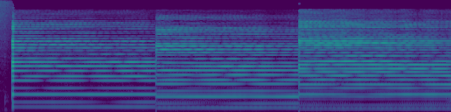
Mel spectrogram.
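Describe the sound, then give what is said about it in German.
An electronic school gong chime sounds three sustained, steady tones in a row, each lasting about a second and a half and stepping to a new pitch, played loud with no talking over it. “Auf Schu Den Schulgong?”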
